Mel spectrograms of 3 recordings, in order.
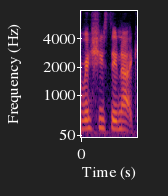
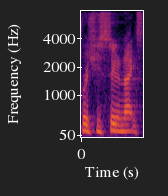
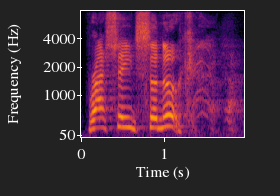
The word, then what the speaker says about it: Rishi Sunak: Rashid Sunak. I mean, that was pretty breathtaking to get both parts of his name wrong.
